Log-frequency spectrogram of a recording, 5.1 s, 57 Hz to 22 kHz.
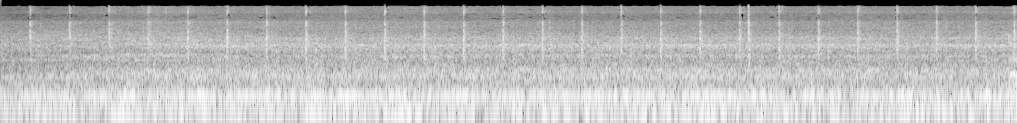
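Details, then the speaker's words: Vevor diesel air heater after repair at power levels 9–10: steady even combustion roar with light fuel-pump tick about four times a second, no surging or misfire; normal running at full output. "let's let's try level 9 that thing is really cooking fuel pump's clicking away got nice warm air coming out our vent over here"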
